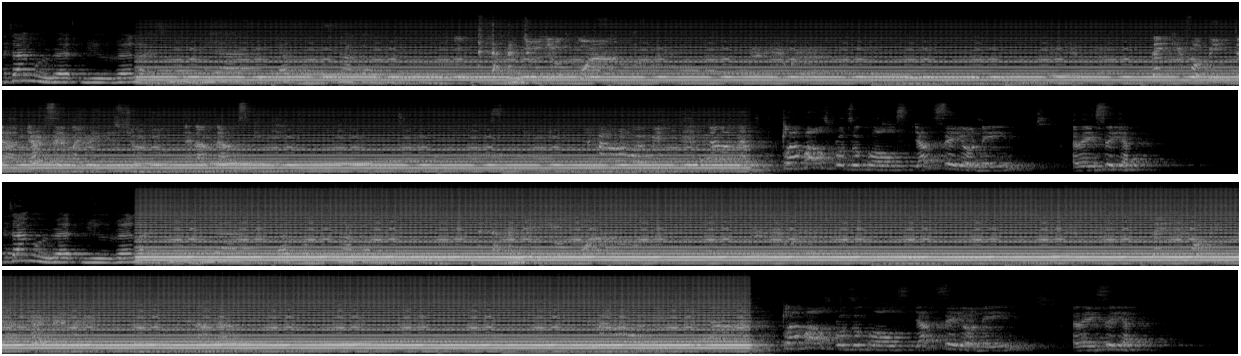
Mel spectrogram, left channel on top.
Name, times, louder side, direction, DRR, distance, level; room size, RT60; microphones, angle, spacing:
voice 1, 0.0-4.5 5.0-5.4, equal, 15° right, 5 dB, 1.9 m, -32 dB
sound 1, 1.3-19.9, right 5 dB, 75° right, 1.2 m, -22 dB
sound 2, 1.4-20.0, left 2 dB, 30° left, 0.9 m, -36 dB
voice 2, 4.5-6.2 6.4-6.5 11.5-15.3 16.3-16.4 17.2-17.3 17.8-17.9 18.2-22.8 23.1-23.6, left 2 dB, 75° left, 7 dB, 4.9 m, -34 dB
voice 3, 6.1-8.8 10.4-11.1 12.6-13.5 17.6-17.7 18.5-18.7 19.3-19.8, equal, 10° left, 3 dB, 6.5 m, -40 dB
28.0 x 16.5 x 8.3 m, 1.0 s
head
